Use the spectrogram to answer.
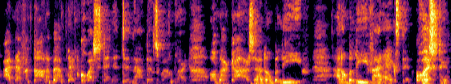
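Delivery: breathy secret whisper, voice gone. Real, not acted. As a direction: whisper it like a shocked confession.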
